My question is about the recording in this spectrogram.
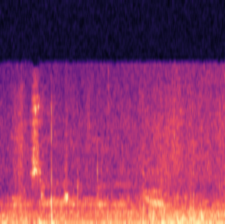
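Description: Near silence: room tone with a few faint, soft sounds about half a second in.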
